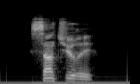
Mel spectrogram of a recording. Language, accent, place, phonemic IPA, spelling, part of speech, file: French, France, Lyon, /sɛ̃.ty.ʁe/, ceinturer, verb, LL-Q150 (fra)-ceinturer.wav
- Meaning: 1. to belt; belt up; girt; put a belt (or something similar) around 2. to wrap; wrap up 3. to surround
